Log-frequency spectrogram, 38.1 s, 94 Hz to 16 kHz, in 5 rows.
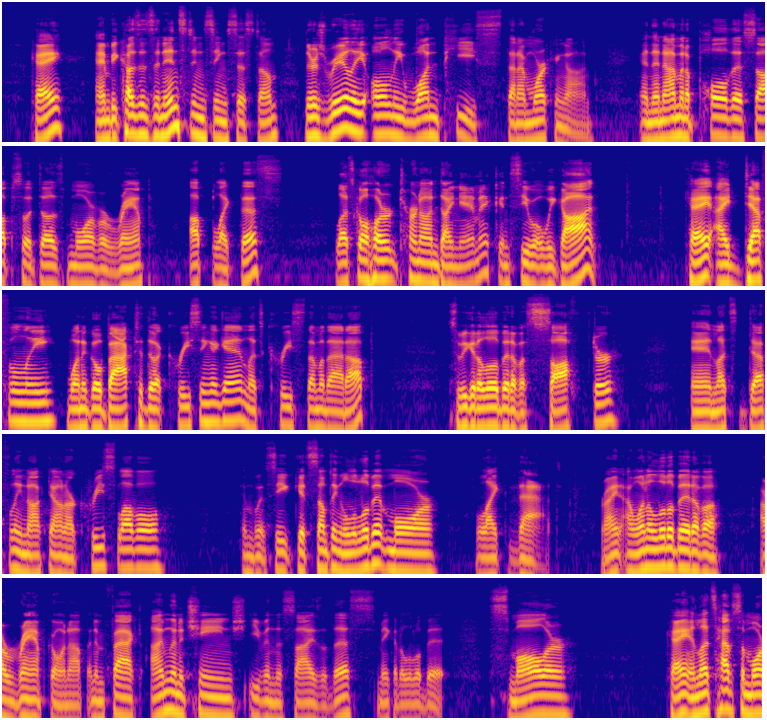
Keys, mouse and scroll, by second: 1.6 alt+right click, 2.2 ctrl+alt+right click, 2.6 ctrl+alt+click, 2.8 ctrl+space, 4.4 typing, 4.8 right click, 5.7 w, 6.2 ctrl+right click, 6.8-9.1 drag, 9.1-11.1 right drag, 11.1 d, 12.3-13.1 typing, 12.8 right click, 13.2 right click, 15.6 click, 18.1 right click, 19.7 shift+f, 20.2-22.0 right drag, 22.0-25.3 drag, 25.3 right click, 27.6 right click, 28.4 shift+f, 28.7 ctrl+right click, 29.0 ctrl+click, 29.7-31.2 right drag, 31.7 w, 32.1 ctrl+right click, 33.1-35.2 drag, 35.2-36.9 right drag.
